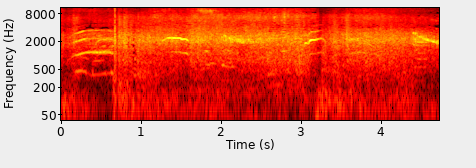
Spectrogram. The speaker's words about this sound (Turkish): Meksika'da bir akaryakıt istasyonundaki sızıntı sonucu patlama yaşandı. Patlama ile birlikte çevredekiler ölümle burun buruna geldi. Akaryakıt istasyonunda sızan gaz patladı. Çevredekiler dehşeti yaşadı.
